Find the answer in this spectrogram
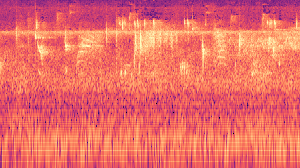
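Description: Near silence with faint, scattered bird chirps: short, separate calls a few times a second apart.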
